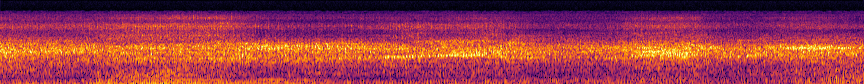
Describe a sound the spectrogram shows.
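Several motorcycles rev and pull away nearby.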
